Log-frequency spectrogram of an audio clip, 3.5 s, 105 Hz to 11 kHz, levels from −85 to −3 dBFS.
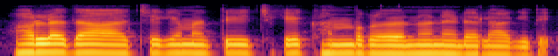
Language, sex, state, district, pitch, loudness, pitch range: Kannada, male, Karnataka, Bidar, 135 Hz, -17 LUFS, 130-140 Hz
